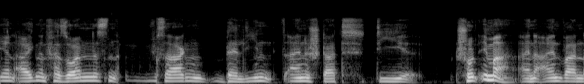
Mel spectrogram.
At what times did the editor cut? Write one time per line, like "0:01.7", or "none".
0:01.2
0:01.6
0:02.8

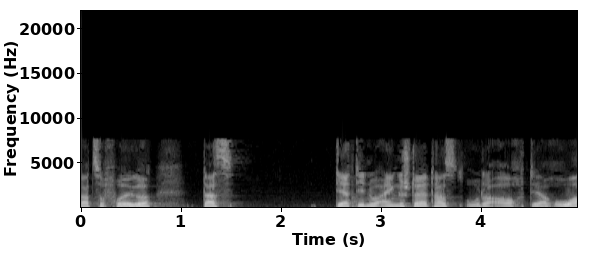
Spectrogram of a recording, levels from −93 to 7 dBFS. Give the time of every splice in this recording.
0:02.7

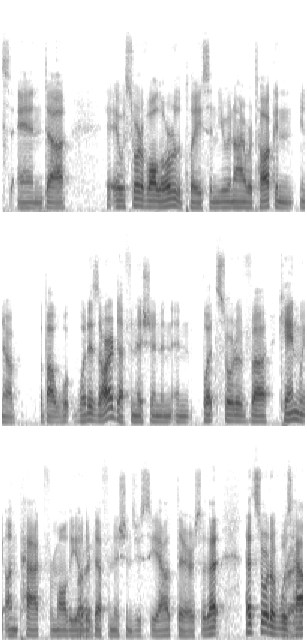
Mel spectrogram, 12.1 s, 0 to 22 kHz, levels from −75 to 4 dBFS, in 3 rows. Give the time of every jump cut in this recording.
0:07.7

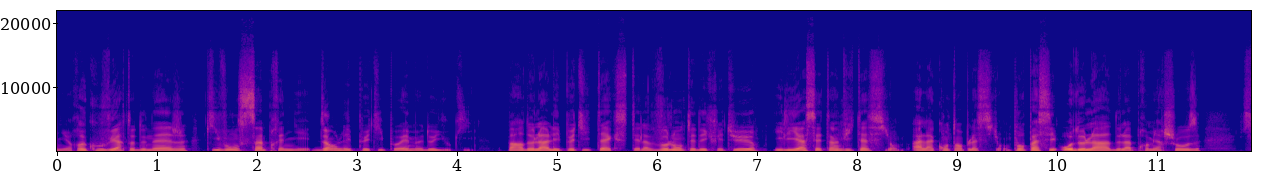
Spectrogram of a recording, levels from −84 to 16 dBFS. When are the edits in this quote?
0:01.4
0:04.2
0:07.1

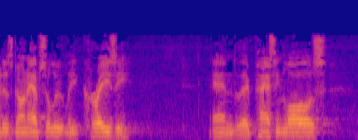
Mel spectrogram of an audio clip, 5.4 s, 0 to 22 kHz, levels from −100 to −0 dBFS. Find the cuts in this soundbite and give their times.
none

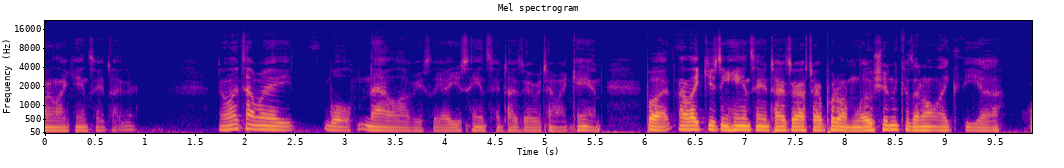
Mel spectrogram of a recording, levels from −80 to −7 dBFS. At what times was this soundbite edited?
0:05.9

